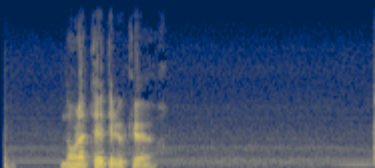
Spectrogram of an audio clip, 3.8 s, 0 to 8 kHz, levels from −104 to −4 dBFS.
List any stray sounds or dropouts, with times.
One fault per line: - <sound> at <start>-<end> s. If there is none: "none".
none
